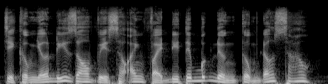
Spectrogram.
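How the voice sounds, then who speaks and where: A man voicing a gentle, consoling village woman. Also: medium pitch, big pitch swings, a little fast, natural voice. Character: kind, sorrowful poor village woman.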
